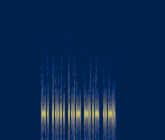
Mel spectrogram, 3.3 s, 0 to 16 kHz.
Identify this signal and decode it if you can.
Morse code, heard as a keyed tone, about 49 wpm, 700 Hz. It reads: N5VXF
